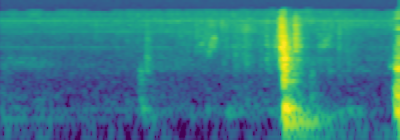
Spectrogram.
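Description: Quiet handling sounds: a couple of faint ticks, then one sharp click about a second and a half in, from hands working multimeter probes and balance-lead wires in a plastic terminal connector.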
